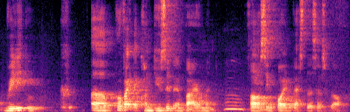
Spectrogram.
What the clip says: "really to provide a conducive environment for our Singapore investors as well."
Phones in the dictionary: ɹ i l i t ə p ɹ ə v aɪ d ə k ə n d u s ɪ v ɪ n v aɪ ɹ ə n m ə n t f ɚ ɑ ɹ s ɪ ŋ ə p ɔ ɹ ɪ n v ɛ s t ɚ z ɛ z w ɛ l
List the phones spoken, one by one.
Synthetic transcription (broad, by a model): ɹ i l i t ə p ɹ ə v aɪ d ə k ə n d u s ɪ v ɪ n v aɪ ɹ ə n m ə n t f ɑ s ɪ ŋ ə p ɔ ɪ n v ɛ s t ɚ s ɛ s w ɛ l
